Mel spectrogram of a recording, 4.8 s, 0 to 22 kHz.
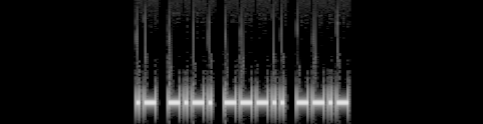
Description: Morse code, heard as a keyed tone, about 30 wpm, 700 Hz. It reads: AC8Q
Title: USA Call Signs - 4 Characters - 30wpm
